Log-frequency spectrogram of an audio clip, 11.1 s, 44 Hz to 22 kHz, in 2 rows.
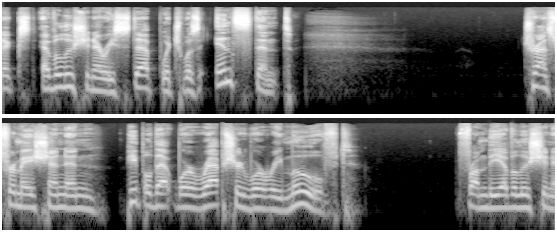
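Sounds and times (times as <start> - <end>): man breathing into microphone: 3.0 - 4.1.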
